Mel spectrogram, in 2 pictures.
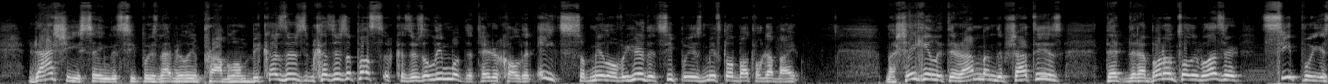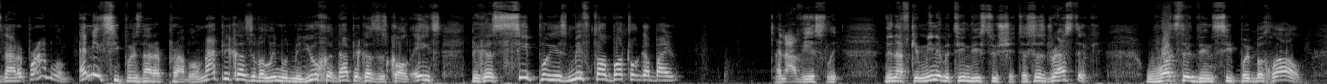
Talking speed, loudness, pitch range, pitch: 205 wpm, -17 LUFS, 145-215 Hz, 175 Hz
